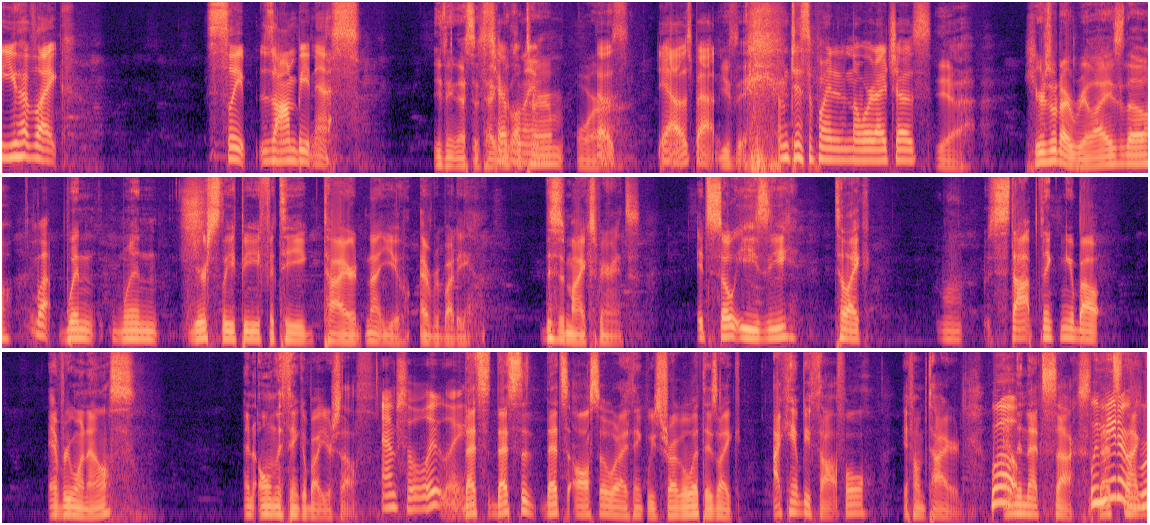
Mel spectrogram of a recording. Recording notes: we’re recording LIVE at the Miami Super Bowl from Sleep Number’s booth in the Super Bowl Media Center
